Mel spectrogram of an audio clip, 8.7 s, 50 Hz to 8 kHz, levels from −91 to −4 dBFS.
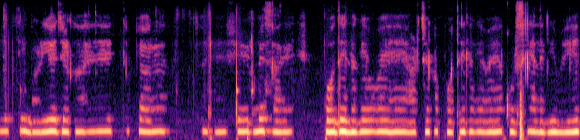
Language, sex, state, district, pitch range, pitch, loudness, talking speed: Hindi, female, Delhi, New Delhi, 230-240 Hz, 235 Hz, -17 LUFS, 150 wpm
